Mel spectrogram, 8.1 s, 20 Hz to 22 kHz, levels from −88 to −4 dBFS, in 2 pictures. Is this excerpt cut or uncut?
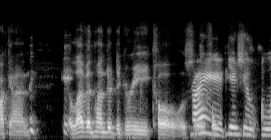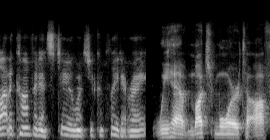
cut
